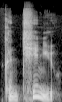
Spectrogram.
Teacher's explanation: we have to use the short sound e like this is we have the letter i which makes the sound e and it's a stressed syllable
